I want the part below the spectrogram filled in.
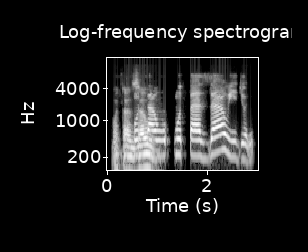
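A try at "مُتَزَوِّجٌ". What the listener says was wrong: Wawunya di tasydid mutazawijun.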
